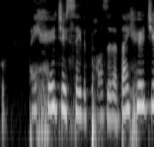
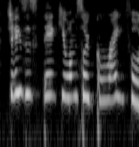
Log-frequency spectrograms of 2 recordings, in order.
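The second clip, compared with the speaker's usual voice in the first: high, breathless thanks; grateful joy; 9 semitones higher than usual. Retold or imitated. Healed man thanks Jesus, high grateful voice. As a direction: pour out thanks, still high. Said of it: "He's like".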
